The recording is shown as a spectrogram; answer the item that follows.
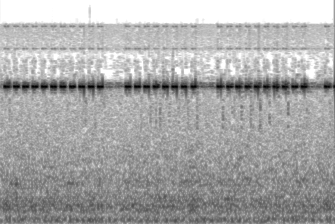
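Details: Cricket calling in the bush in the late afternoon, recorded live: rapid trains of high, thin, evenly pulsed chirps with short pauses between bursts, over a faint low background hum.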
